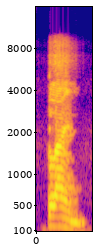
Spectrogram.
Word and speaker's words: climb: Beta silent থাকবে। Next CLIMB, ক্লাইম্ব, নট ক্লাইম্ব, ক্লাইম্ব, okay?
